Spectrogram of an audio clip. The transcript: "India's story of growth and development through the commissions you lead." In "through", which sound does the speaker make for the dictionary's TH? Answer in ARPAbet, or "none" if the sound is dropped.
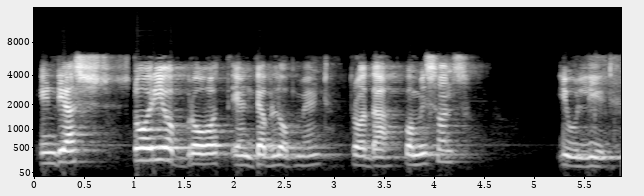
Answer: F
